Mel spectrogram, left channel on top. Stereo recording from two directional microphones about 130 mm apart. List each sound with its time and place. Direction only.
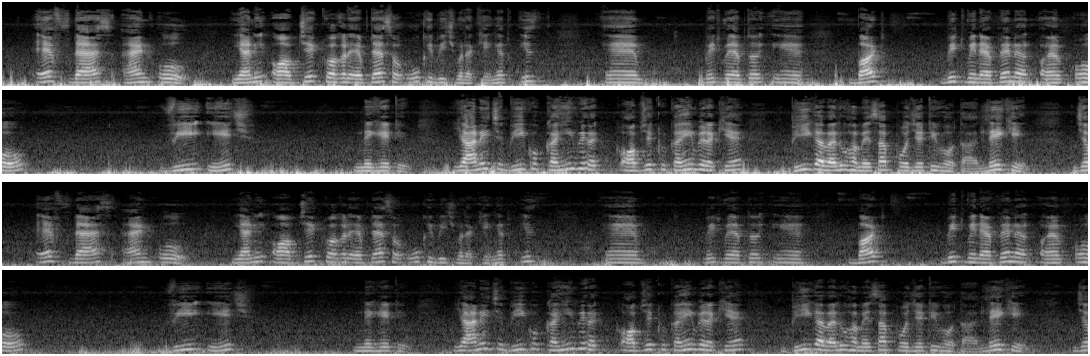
0.3 s speech: 45° left (ahead or behind)
8.6 s a woman's voice: 25° left (ahead or behind)
9.4 s speech: 15° left (ahead or behind)
12.5 s a woman's voice: 30° left (ahead or behind)
14.4 s a woman's voice: 30° left (ahead or behind)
